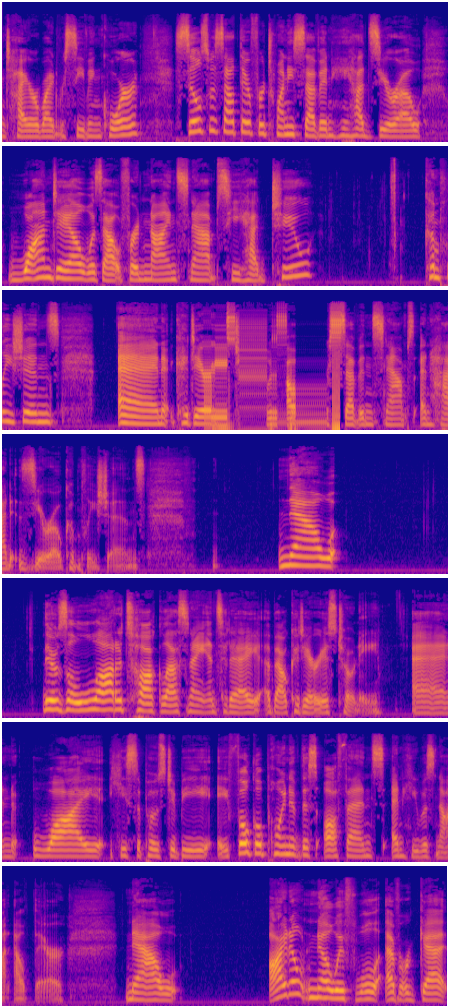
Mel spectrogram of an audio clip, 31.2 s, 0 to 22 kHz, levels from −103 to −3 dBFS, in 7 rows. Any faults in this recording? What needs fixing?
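Robotic sound from repeated short buffers runs from 10.95 to 12.31 s, ending just before "snaps and had zero". For about 1.4 s the speech turns into a rigid, metallic buzz at 50 Hz that only loosely tracks the words. The likely cause is audio arriving too slowly, with playback looping the last fragment, around 20 ms given that buzz, for most of the stretch while the real signal is dropped. Giving the receiving buffer more headroom and concealing missing audio instead of looping it would prevent this.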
